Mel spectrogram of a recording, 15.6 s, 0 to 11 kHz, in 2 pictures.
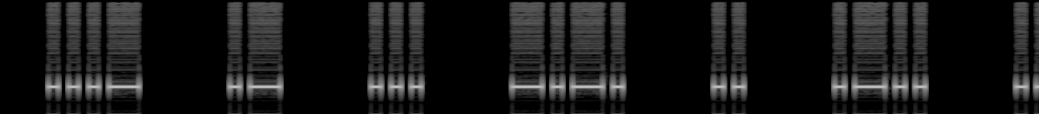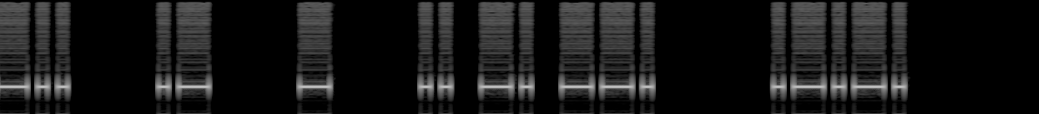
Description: Morse code, heard as a keyed tone, about 16 wpm, spaced as for 10 wpm, 800 Hz. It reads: VASCILLATING <AR>
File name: Special INGs-mp3s / Special INGs-mp3s / Fast ing @15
